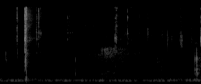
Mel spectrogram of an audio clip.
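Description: Benchmade 62 balisong trainer being handled and flipped: a few sharp metal clicks as the handles and pivots move, the loudest about a quarter second in and lighter ones later.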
